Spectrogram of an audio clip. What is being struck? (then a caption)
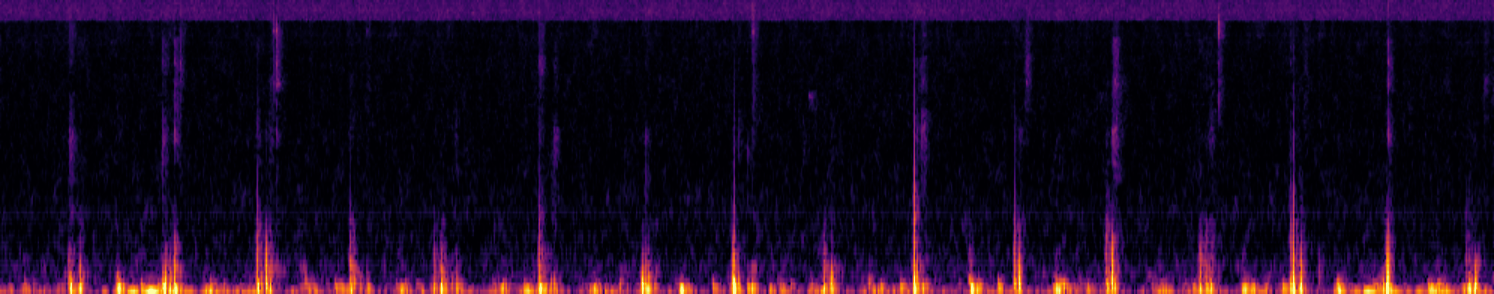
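Small porcelain bottle. A small, cream-colored, hollow, textured porcelain liquor bottle is held in both hands and tapped with long red nails. Soft, dull, low thuds repeat in an irregular, steady rhythm, each dying away almost at once, over a faint constant hum.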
